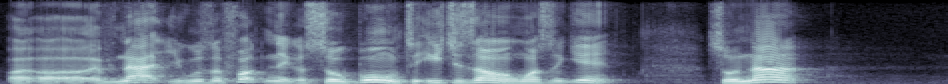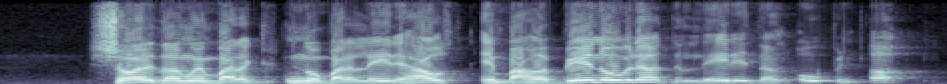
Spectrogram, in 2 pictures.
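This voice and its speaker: A man's voice: on the high side, gravelly, fairly bright tone. A young man with a New Orleans accent, telling a story in casual streetwise slang on a podcast. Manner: streetwise slang, frequent "you feel me". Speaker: podcast guest.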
